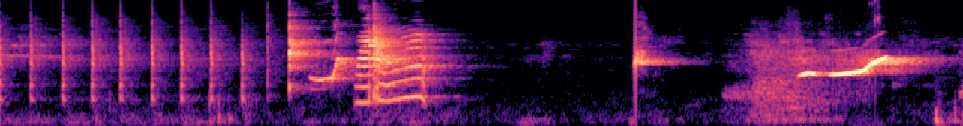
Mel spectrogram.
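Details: Talkative pet parrot said to speak "mummy papa" in a sweet voice; a rapid series of short clicking notes, then squawky harmonic syllables, a lone sharp chirp, and a long rising whistle that levels off.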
